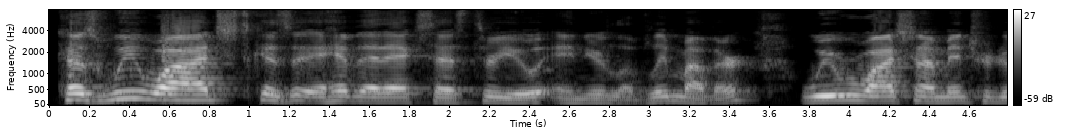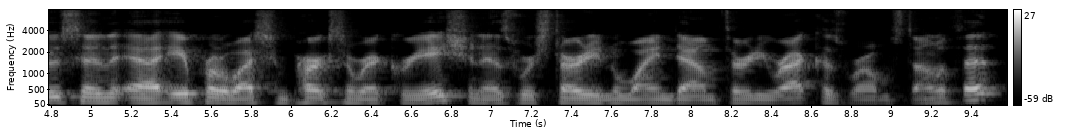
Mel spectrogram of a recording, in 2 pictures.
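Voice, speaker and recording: A man co-hosting a podcast in casual, opinionated chat, animated and emphatic, often repeating his phrases. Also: medium pitch, fast talker, hardly any pauses. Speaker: podcast co-host.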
